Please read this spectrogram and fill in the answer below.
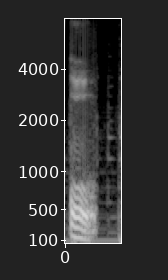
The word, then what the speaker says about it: aux: AUX, ça se prononce O.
